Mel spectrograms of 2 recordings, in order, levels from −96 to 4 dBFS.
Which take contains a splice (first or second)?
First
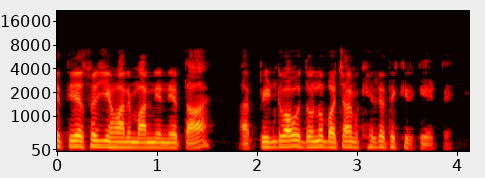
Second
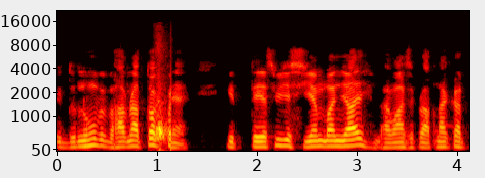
second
